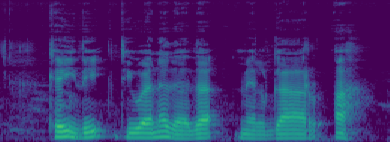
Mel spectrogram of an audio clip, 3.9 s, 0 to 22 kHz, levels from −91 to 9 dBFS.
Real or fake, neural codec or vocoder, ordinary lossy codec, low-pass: real; none; none; none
